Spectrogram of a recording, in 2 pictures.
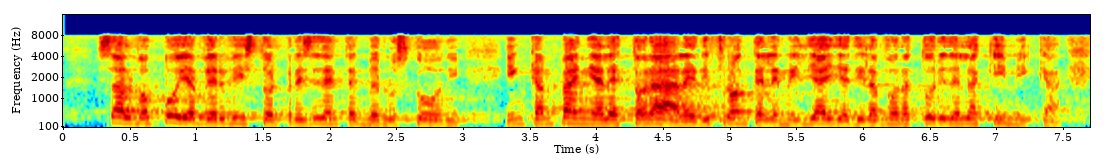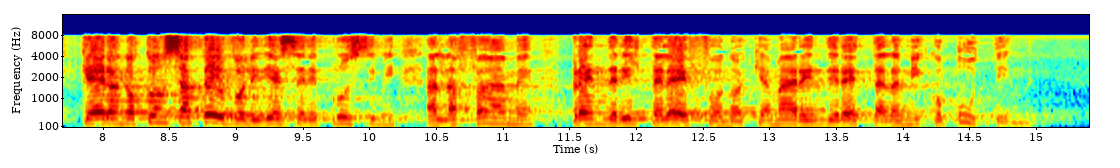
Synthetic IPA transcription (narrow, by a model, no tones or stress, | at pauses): salvopɔjavervist̪oilpɾezid̪ɛnt̪eberluskoːni | iŋkampaɲːaelet̪ːɔɾaːled̪ifɾont̪ealːemiʎːaʎːad̪ilavoɾat̪oːɾid̪elːak̟iːmika | keɛːɾanokonsapɛːvolid̪iɛsːeɾepɾɔsːimi | alːafaːmepɾɛnd̪eɾeilt̪elɛːfonoɛkːjamaːɾeind̪iɾɛt̪ːalamiːkopuːt̪in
